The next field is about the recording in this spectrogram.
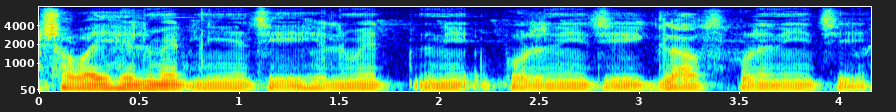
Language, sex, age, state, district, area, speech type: Bengali, male, 30-45, West Bengal, Hooghly, urban, spontaneous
